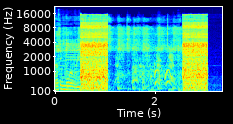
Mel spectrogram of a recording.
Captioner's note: static hisses; dogs barking; static hisses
